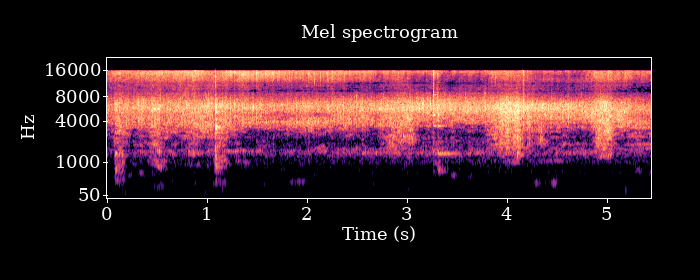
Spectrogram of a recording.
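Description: Tomatoes and green chillies sizzling in hot oil with browned onions in a metal karahi, stirred with a steel ladle that scrapes and clinks against the pan a few times, the loudest clink about a second in.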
